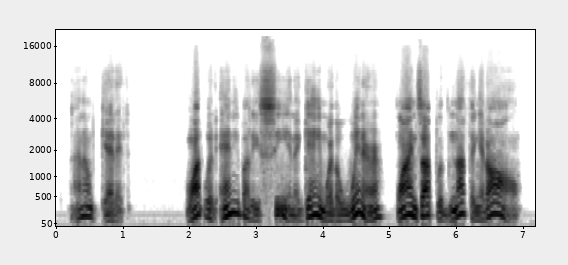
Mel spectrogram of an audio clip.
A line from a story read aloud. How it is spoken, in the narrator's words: Joe Hawk grumbled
